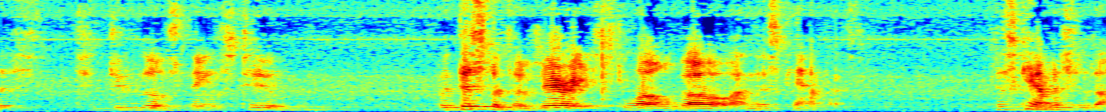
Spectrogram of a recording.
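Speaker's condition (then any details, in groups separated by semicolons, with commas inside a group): Cerebral palsy; from birth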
